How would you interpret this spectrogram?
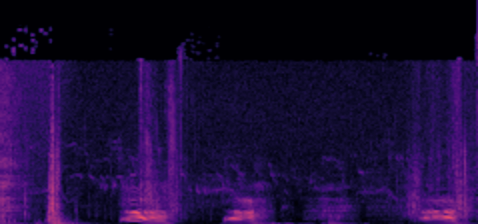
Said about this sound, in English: Could you just stop banging on the window, though? It's a hire car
